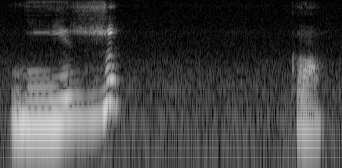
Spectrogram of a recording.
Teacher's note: дзвінкий приголосний бо в нас є ж йому пара є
